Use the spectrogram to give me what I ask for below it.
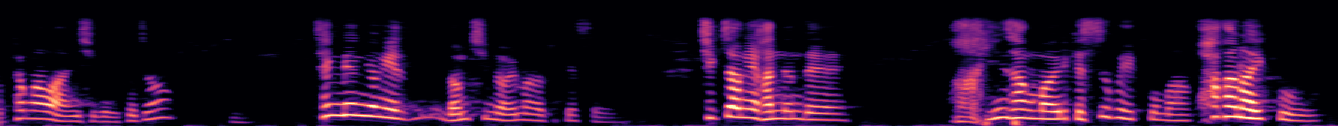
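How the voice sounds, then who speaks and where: A man preaching a sermon as pastor. He swings from loud, emphatic stresses to soft, low asides and keeps asking the congregation questions. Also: dull audio. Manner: asks the congregation repeated questions. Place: church service.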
